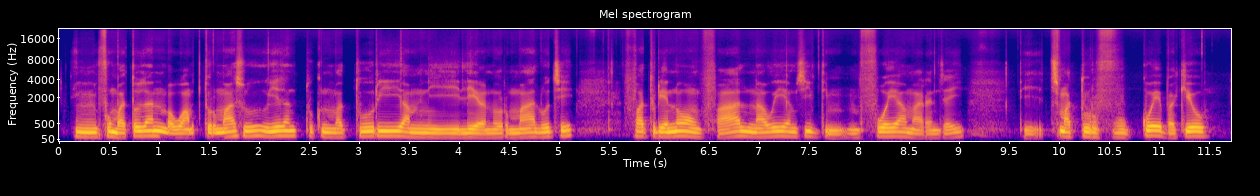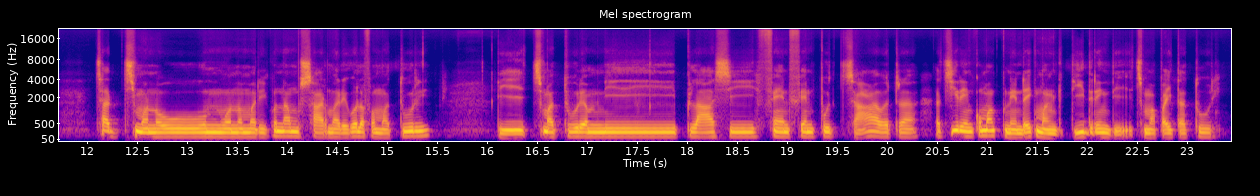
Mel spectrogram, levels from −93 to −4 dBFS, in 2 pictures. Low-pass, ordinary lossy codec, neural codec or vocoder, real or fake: none; none; autoencoder, 48 kHz, 128 numbers a frame, DAC-VAE, trained on Japanese speech; fake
